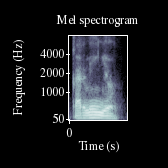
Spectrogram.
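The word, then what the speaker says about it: Carminho: Carmiño, que la ñ en portugués se escribe NH, Carmiño.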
